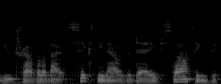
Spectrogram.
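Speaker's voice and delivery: plain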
